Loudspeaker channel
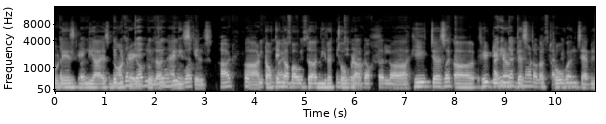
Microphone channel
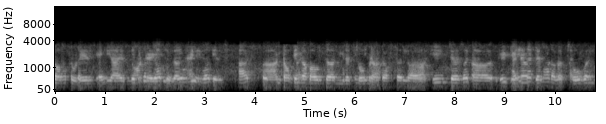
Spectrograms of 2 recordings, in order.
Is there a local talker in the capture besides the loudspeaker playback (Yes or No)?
No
